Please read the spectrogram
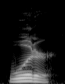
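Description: It is said with a New Jersey accent.

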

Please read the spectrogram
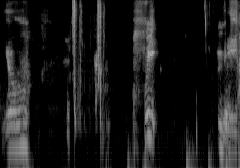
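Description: It is said imitating the Joker's voice.

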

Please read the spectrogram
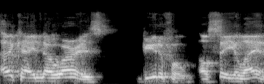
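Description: There is a pause before 'beautiful'.

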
